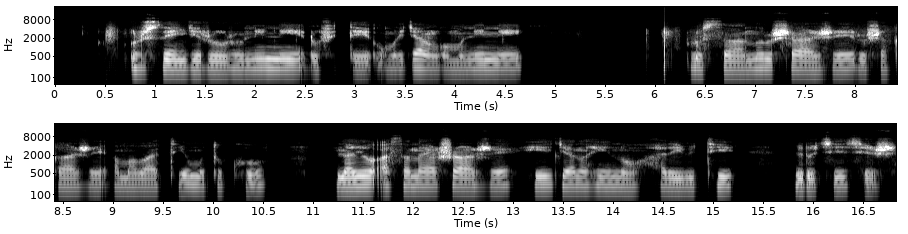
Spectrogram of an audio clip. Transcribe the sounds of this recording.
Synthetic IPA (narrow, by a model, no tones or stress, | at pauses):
uɾuse̞ːɲɟe̞ɾoɾuniniɾufi̥te̞umuɾɟaːŋɡo̞munini | ɾusanuɾuʃaːʒe̞ɾuʃakaʒe̞ʔamaβaːtʰijumutukʰu | najo̞ʔasanajaʃaːʒe̞hiɾɟanoɦino̞haɾiβitʰi | βiɾoceːceʒe̥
